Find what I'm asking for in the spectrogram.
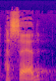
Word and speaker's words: hesed: The Hebrew word is the Hebrew word hased, and you would spell that in English, H-E-S-E-D, hased.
